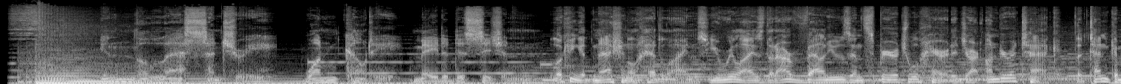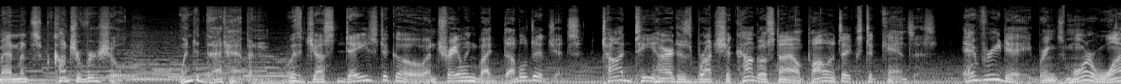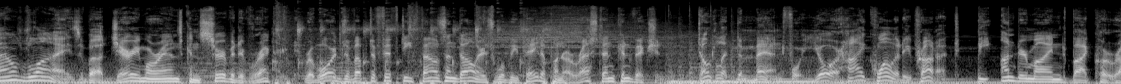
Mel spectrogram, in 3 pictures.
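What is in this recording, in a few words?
Political voice overs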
